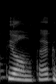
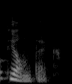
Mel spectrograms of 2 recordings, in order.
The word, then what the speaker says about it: piątek: tak sobie pomyślałam że to słowo ten dzień tygodnia nazwa tego dnia tygodnia ma w sobie dwie trudności edukacyjne pierwszą wymowę samogłoski nosowej on zauważ że nie mówię piątek czyli nie traktuje ten głos i bardzo wyraziście tylko mówię piątek i druga trudność to końcówka ważne żeby brzmiała piątek poćwicz a za tydzień widzimy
